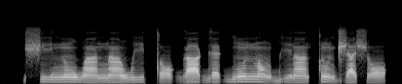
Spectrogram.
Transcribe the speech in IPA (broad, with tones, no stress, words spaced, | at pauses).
ʃi˦nũ˦ wã˧nã˧wi˧ tɔ˨ ɡa˧ɡɛ˧ɡ͡bũ˦nɔ̃˦˨ ɡ͡bi˧ɾã˦ tũ˦˨d͡ʒa˧ʃɔ˧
